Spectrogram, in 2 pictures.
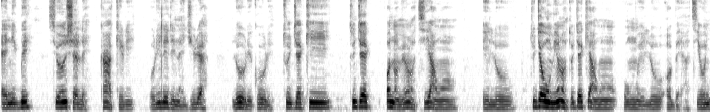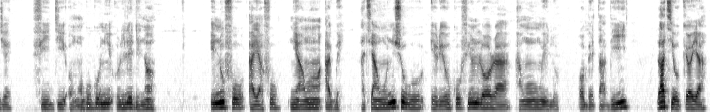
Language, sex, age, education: Yoruba, male, 46-60, tertiary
